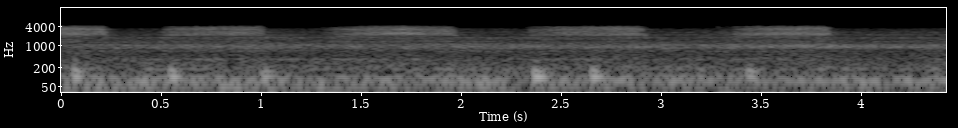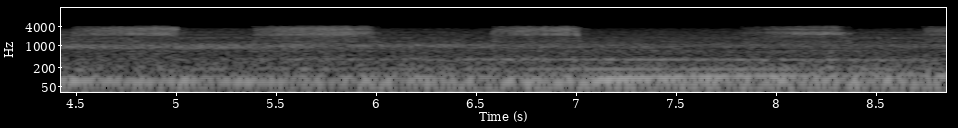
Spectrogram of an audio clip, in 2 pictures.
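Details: Owls at about 5:50 AM on 26 March 2016, a gopher and a mouse arriving as food; breathy, noisy hisses of half a second recur about once a second, with faint knocks and low hum.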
